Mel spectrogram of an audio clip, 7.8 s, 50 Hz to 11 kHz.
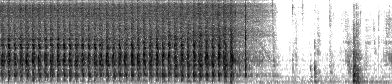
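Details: Alfa Romeo 145 Cloverleaf after sitting 8 years, roughly 3/4 tank plus a jerry can of fuel: steady fast starter churn at about four beats a second, engine never catches; fuel pump found not pumping fuel, pump being removed.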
